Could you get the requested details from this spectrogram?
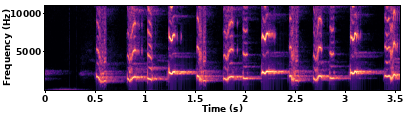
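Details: Lure song of a yellow-vented bulbul in the long rapid 'ropel panjang' style, meant to set other bulbuls singing: after a low murmur, a series of clear whistled notes alternates between higher and lower pitches.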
